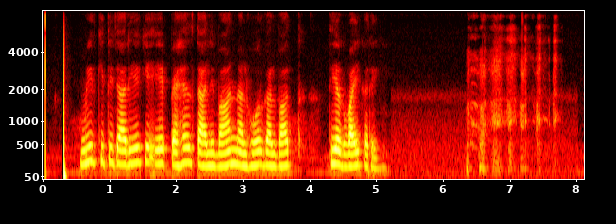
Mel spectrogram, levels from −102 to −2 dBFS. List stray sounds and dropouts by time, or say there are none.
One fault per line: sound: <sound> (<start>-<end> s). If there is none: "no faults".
sound: laugh (6.3-7.9 s)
